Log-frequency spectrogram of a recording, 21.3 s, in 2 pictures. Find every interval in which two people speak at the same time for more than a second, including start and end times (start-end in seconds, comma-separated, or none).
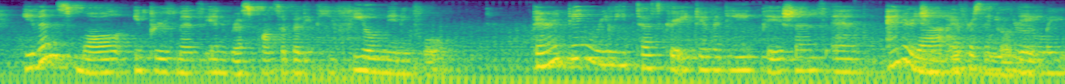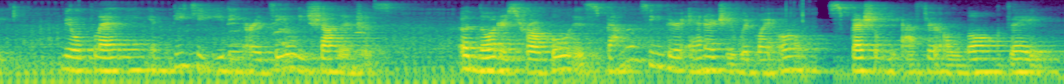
9.1-10.4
